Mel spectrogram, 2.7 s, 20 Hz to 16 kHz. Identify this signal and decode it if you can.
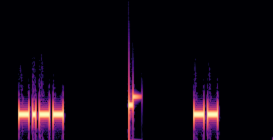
Morse code, heard as a keyed tone, about 35 wpm, 700 Hz. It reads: Y M
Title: Single Letters - Rapid-Fire 35wpm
